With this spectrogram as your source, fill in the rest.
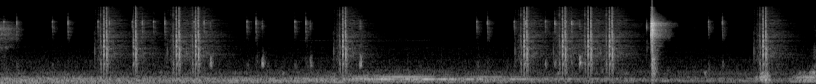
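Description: Mechanical combination wheels click as they turn.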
